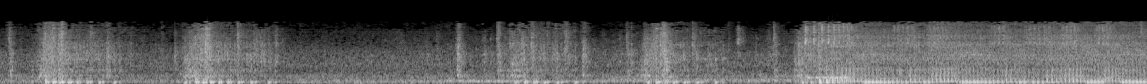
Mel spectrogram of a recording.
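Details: Honda CL70 small single surges and sags unevenly, nearly dying between throttle blips, then runs faster; won't hold a steady idle. Jets tried 73 to 75 and 38 to 40, cause unclear.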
